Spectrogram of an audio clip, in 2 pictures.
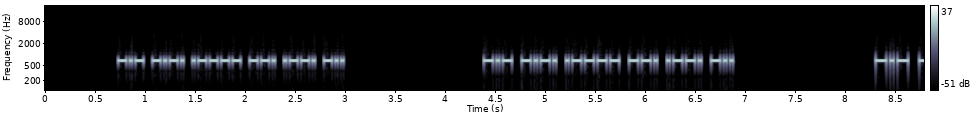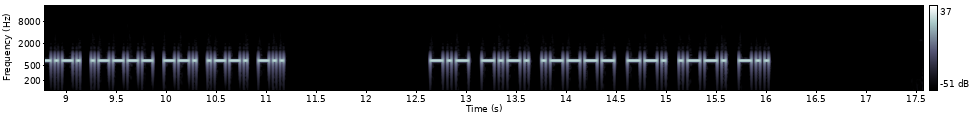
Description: Morse code, heard as a keyed tone, about 35 wpm, 700 Hz. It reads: KC1GPD KC1GPD KC1GPD KC1GPD
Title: Speed Racing - USA 2x3 Call Signs 28wpm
